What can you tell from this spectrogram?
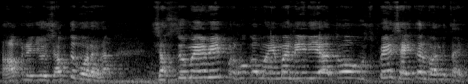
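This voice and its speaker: A man preaching a sermon to a congregation, animated, calling out and rising to shouts. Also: extremely high pitch, a little fast, a little hiss or hum. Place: church hall with congregation. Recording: echoey hall.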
